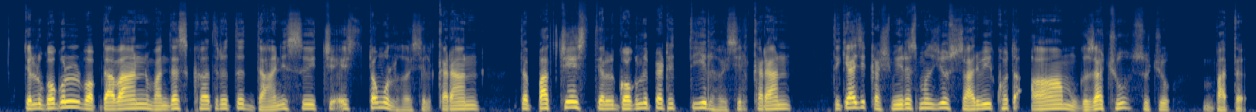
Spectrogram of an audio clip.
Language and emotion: Kashmiri, neutral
